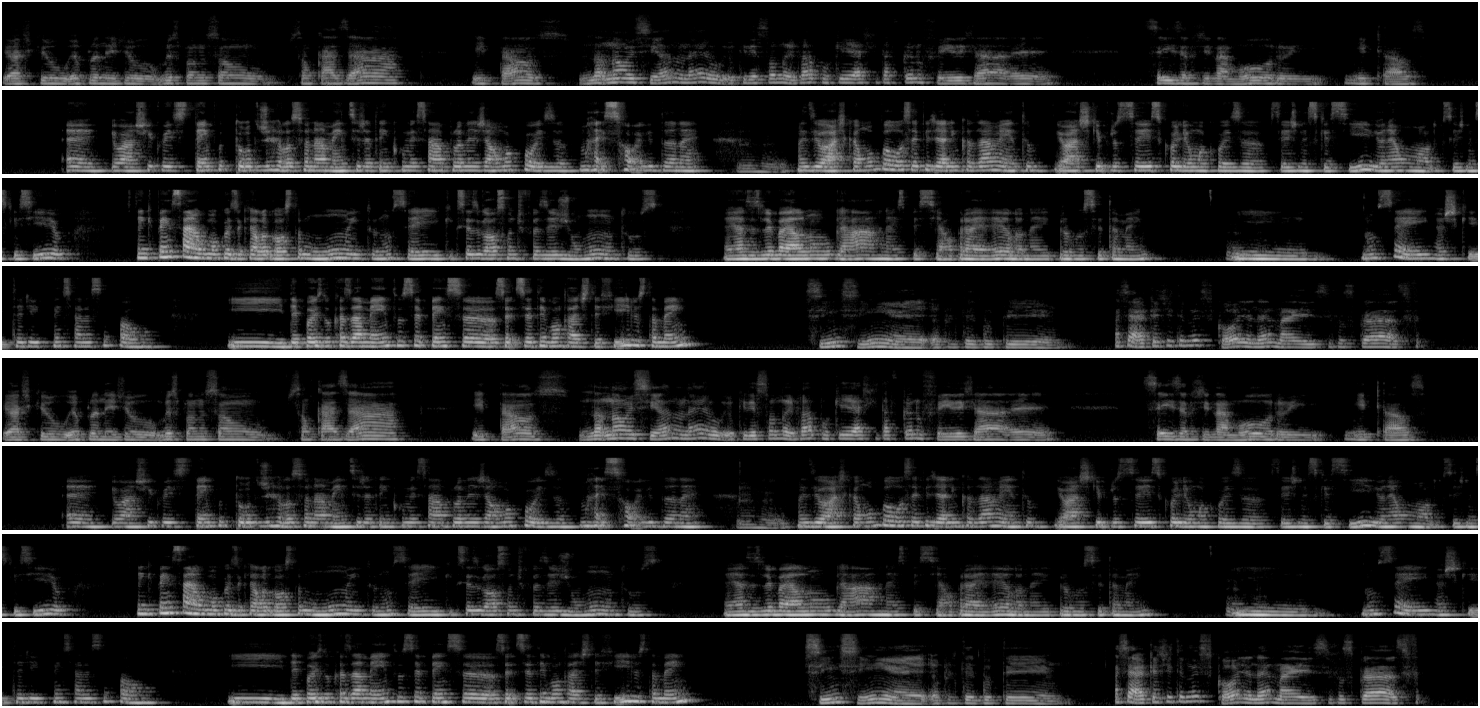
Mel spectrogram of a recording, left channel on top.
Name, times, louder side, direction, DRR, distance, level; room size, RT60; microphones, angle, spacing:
voice 1, 0.0-4.0 4.7-10.5 11.4-14.2 22.1-22.7 41.8-42.1 52.3-55.0 55.4-58.4, right 2 dB, 65° right, 1.4 m, -32 dB
voice 2, 15.4-21.8 22.7-30.2 30.9-36.1 36.7-41.1 41.8-42.8 43.1-45.9 46.5-51.2, equal, 25° left, 0.8 m, -26 dB
10.5 x 3.8 x 3.7 m
head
